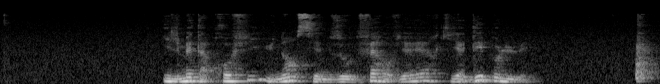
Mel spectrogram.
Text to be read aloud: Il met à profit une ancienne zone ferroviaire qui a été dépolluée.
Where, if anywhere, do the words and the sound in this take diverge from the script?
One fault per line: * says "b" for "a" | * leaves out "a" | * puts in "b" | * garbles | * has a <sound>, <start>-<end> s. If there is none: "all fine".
* leaves out "été"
